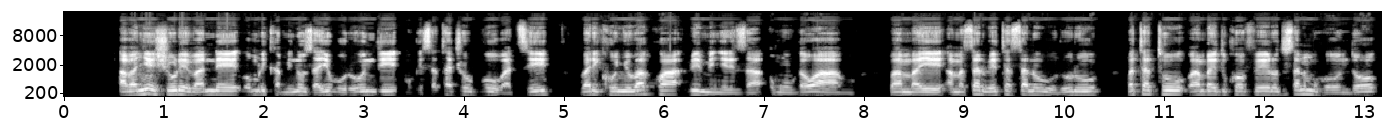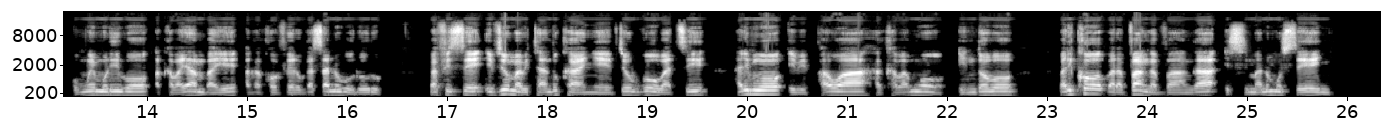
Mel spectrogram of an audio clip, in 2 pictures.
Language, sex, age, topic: Rundi, male, 36-49, education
